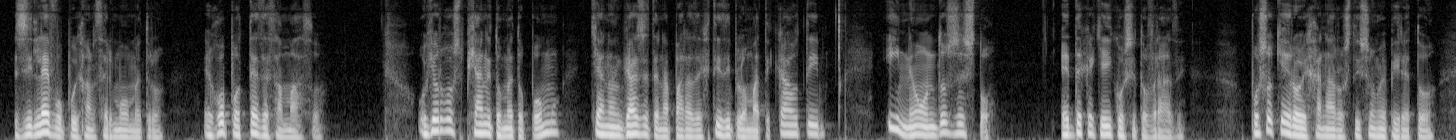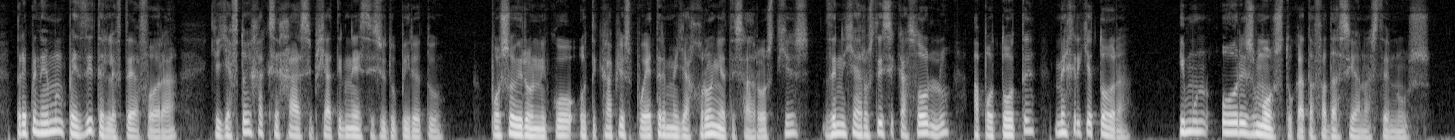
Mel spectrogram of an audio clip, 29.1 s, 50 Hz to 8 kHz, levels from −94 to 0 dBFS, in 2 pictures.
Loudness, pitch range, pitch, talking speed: -19 LUFS, 100-145 Hz, 115 Hz, 155 wpm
